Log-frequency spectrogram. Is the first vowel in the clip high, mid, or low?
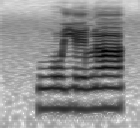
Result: mid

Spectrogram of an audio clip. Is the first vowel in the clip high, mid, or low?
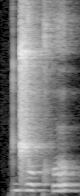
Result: mid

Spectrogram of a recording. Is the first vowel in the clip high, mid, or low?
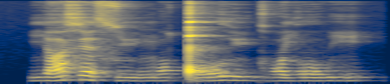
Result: low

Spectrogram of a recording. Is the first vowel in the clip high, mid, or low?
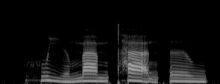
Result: high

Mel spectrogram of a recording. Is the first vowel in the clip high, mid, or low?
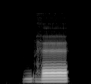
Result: mid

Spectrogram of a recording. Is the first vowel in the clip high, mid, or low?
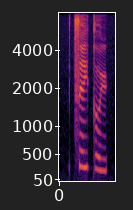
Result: mid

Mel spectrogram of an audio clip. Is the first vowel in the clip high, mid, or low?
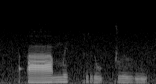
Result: low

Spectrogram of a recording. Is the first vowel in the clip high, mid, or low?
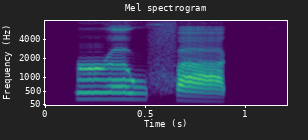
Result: mid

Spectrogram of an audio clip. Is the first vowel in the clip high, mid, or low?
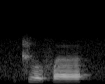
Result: high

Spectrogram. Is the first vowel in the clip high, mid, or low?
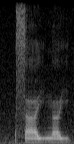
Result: low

